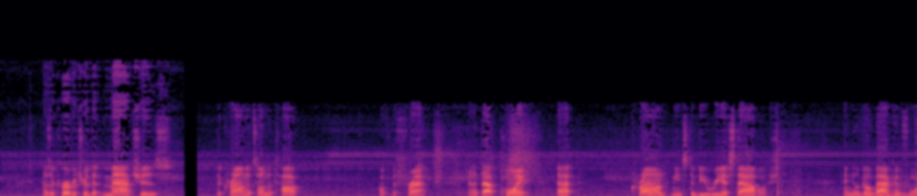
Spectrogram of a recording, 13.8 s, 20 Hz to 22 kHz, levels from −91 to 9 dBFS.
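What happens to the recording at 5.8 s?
At 5.8 s the audio is inside a stretch from 2.75 s to the end where the input likely switched to a poorer device. After a 200 ms gap it turns duller, the spectrogram cut off flat above 10.5 kHz, with a new noise floor about 40 dB down.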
